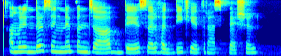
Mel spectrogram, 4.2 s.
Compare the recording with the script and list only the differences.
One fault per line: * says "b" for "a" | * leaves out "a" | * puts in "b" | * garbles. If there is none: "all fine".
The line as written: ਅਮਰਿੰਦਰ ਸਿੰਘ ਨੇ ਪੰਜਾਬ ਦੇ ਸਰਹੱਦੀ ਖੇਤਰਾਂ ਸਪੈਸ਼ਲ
all fine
